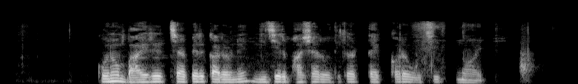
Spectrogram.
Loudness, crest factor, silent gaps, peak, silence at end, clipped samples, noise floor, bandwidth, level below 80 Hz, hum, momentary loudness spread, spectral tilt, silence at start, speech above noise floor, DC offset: -16 LUFS; 16 dB; none; -2 dBFS; 0.5 s; under 0.1%; -60 dBFS; 8 kHz; -52 dBFS; none; 16 LU; -5 dB/octave; 1 s; 44 dB; under 0.1%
